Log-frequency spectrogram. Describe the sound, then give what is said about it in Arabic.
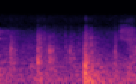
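A door opens with a single solid clunk as someone lets themselves in, preceded by a few soft shuffling knocks, otherwise quiet with no talking. “هذا هو الباب سأسمح لنفسي بالدخول قضاء لواجبي”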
